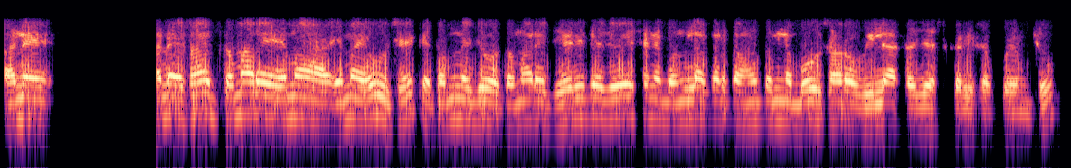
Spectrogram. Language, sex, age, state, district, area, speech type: Gujarati, male, 30-45, Gujarat, Rajkot, urban, conversation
